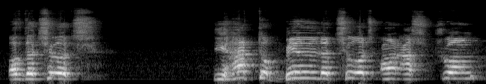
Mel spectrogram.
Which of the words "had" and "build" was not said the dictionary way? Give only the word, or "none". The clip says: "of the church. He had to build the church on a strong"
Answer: none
